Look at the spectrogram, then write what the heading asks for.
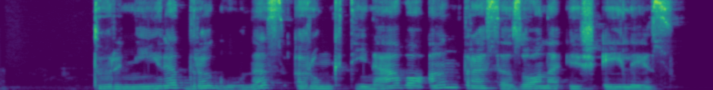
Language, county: Lithuanian, Kaunas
